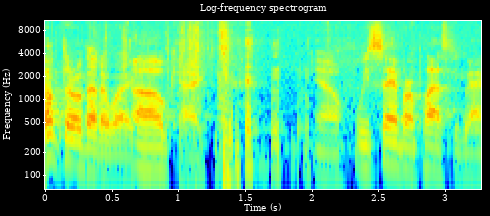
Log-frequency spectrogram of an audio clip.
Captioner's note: laugh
